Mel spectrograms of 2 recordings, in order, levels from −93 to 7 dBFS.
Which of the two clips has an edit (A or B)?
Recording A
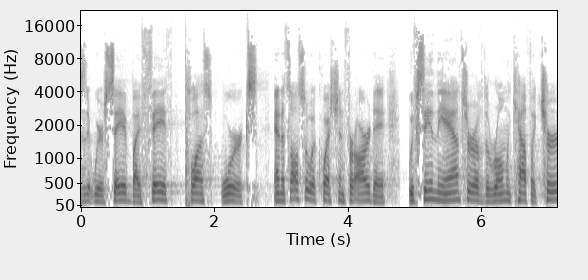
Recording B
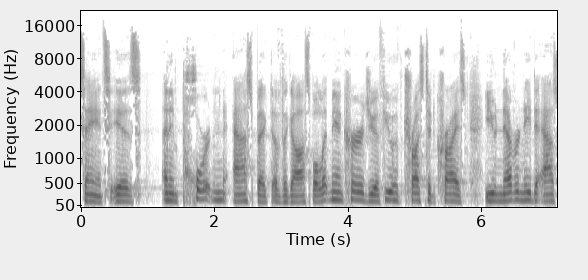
A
